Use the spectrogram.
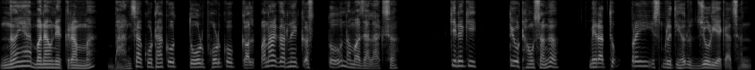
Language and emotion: Nepali, sad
